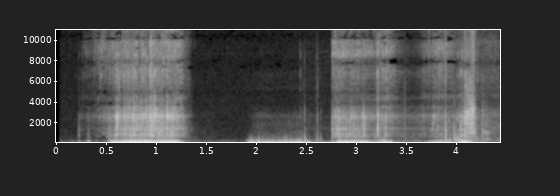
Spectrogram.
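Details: A Pekingese puppy snoring in a bedroom: rough, rattling snores on each breath, with brief quiet pauses between.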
